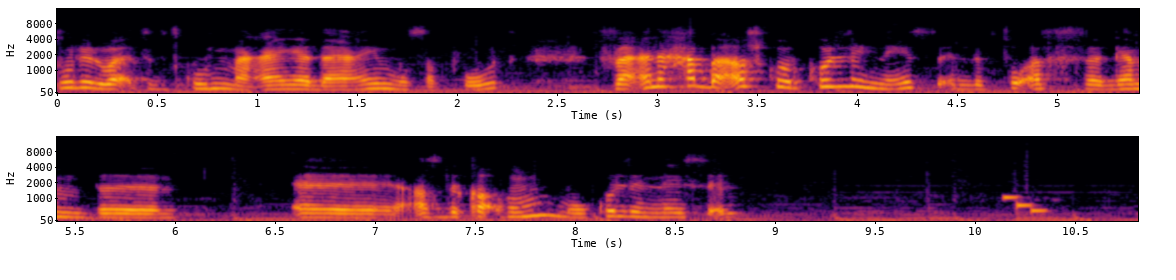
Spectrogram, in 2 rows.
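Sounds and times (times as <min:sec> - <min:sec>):
speech: 0:00.0 - 0:08.9, 0:10.2 - 0:10.5
telephone tones of a call cutting off: 0:10.2 - 0:10.4.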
